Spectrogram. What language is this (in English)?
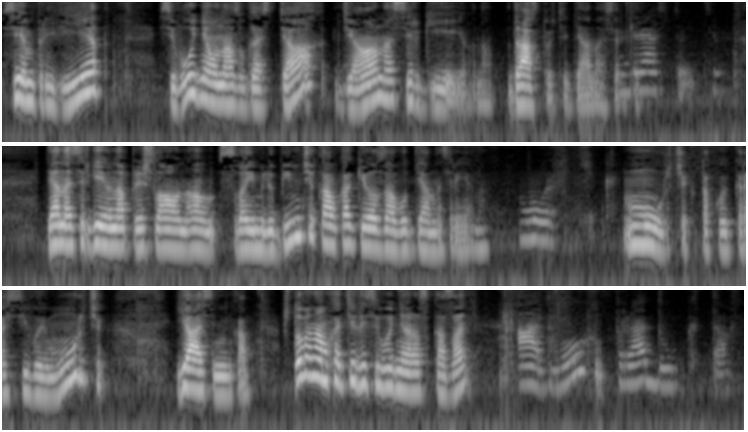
Russian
